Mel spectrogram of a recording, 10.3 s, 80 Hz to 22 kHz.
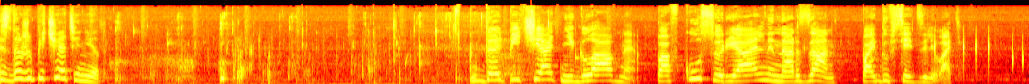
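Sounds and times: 
speech: 0.0s - 1.3s, 4.7s - 9.7s
water pouring from a tap fitted with a filter-mineralizer: 1.1s - 6.3s.

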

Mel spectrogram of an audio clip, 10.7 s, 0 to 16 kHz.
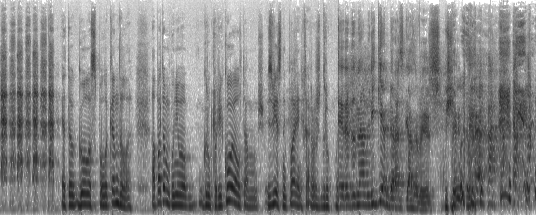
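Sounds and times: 
person imitating heavy rhythmic breathing from a song: 0.0s - 1.2s
speech: 1.2s - 10.7s
laughter: 8.8s - 10.7s.

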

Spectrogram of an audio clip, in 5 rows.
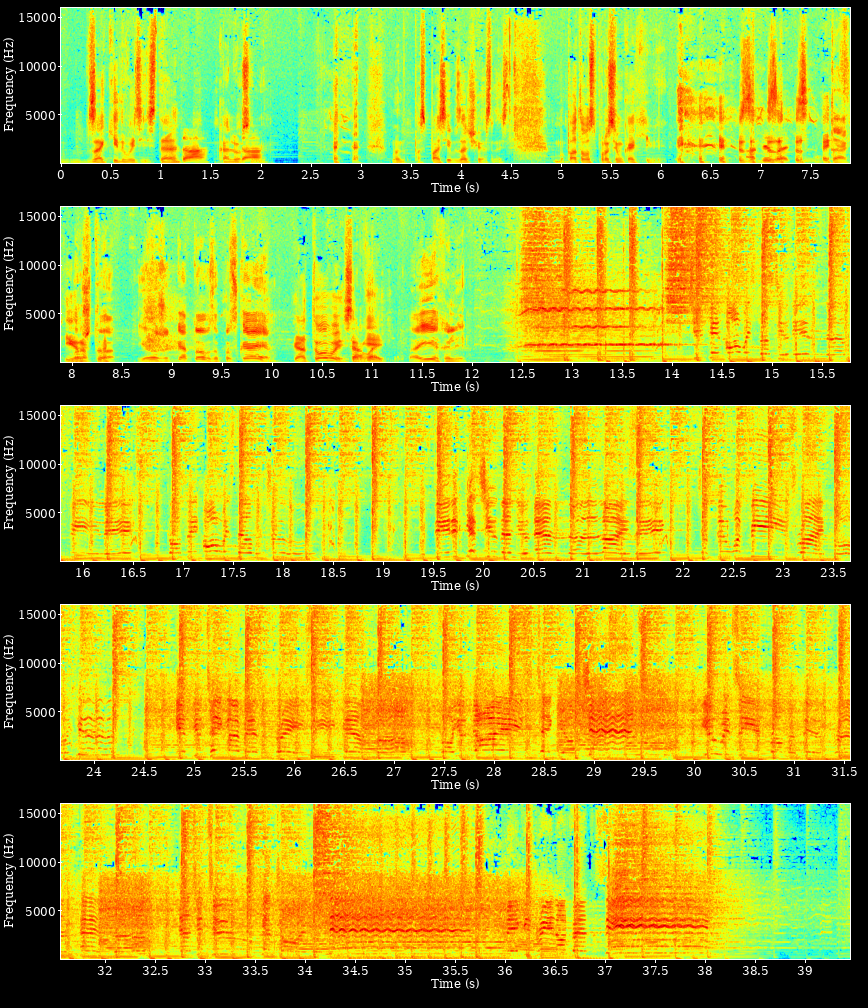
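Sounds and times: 
speech: 0.3s - 12.6s
laughter: 2.6s - 3.2s, 6.2s - 9.4s
rock song with full band and steady driving drums: 12.5s - 38.4s.

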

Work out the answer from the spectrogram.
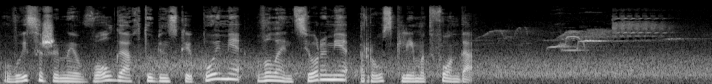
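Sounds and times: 
speech: 0.1s - 5.8s
steady airy hiss: 1.0s - 7.1s
songbird whistles and chirps in a forest: 5.5s - 6.8s.

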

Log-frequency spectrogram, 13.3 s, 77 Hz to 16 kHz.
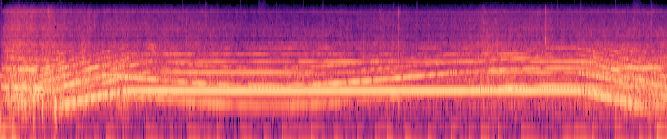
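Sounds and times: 
civil defense air raid siren wailing: 0.0s - 13.3s.

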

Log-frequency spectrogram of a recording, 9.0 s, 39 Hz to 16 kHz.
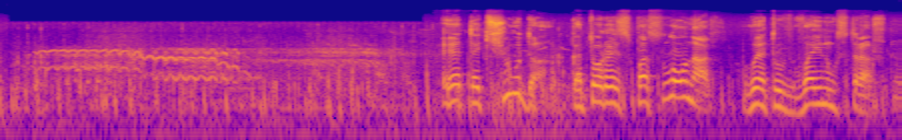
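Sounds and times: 
horse hooves clopping: 0.0s - 9.0s
horse neighing: 0.3s - 6.0s
speech: 4.4s - 9.0s.

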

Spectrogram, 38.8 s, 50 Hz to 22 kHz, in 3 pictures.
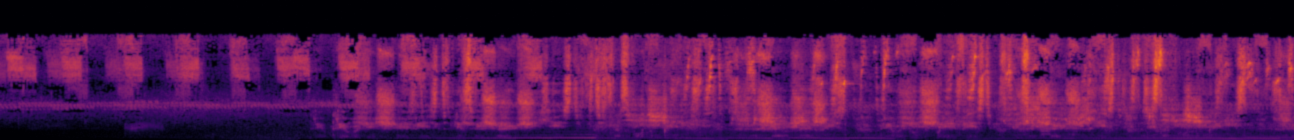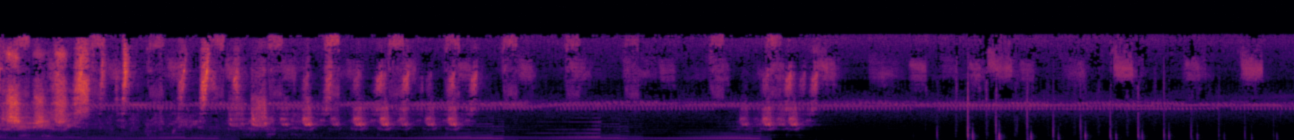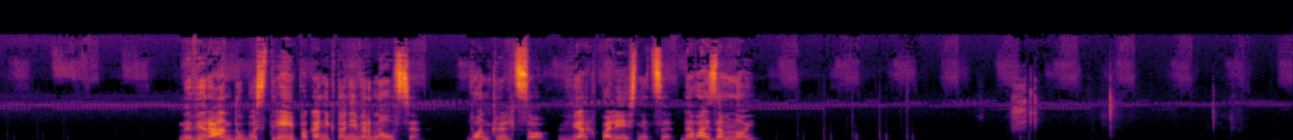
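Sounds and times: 
faint chirping: 0.0s - 27.4s
wind rustling through tall pine trees: 1.7s - 15.4s
speech: 27.7s - 33.6s.

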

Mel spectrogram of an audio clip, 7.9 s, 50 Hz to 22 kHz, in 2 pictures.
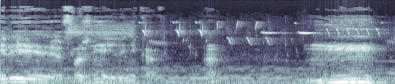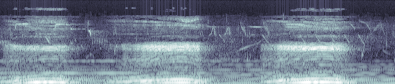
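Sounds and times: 
speech: 0.0s - 4.8s
closed-mouth humming voice exercise: 1.8s - 7.8s.

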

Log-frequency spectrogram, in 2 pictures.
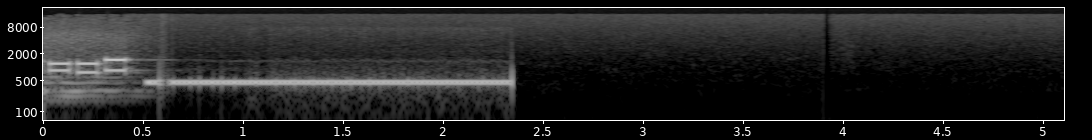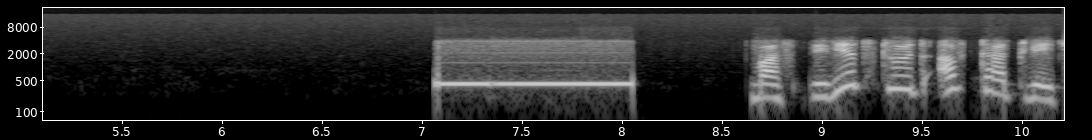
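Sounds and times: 
telephone dial tone: 0.3s - 2.4s, 7.1s - 8.1s
speech: 8.6s - 10.2s.

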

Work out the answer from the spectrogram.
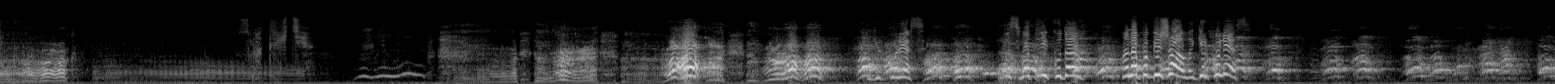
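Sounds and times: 
dog growling: 0.0s - 3.2s, 4.2s - 8.2s
dog barking and snarling: 5.1s - 15.5s
speech: 10.4s - 12.5s.

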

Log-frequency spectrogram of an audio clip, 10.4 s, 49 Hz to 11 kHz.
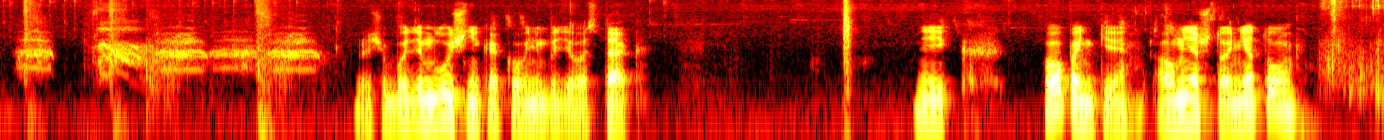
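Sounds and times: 
crows cawing: 0.0s - 2.6s
speech: 2.7s - 4.9s, 6.9s - 9.8s.

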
